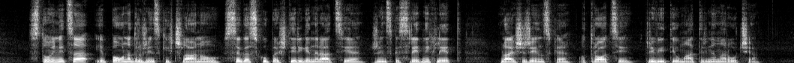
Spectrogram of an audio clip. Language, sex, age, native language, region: Slovenian, female, 18-29, Slovenian, Drava region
